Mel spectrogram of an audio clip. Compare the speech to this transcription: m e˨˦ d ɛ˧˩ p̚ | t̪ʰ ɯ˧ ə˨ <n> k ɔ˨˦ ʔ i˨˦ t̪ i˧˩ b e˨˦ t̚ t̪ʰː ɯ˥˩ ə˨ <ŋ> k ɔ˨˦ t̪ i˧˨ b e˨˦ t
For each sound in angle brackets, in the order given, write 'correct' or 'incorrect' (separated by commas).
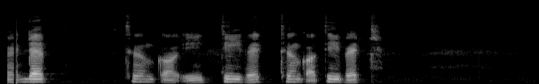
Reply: incorrect, correct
